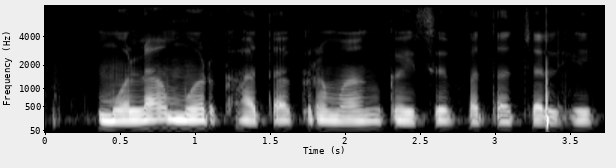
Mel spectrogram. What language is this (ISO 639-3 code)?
hne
